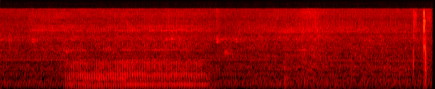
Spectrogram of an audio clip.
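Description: One loud, rattling, buzzing breath sound from a sleeping dog, then quieter breathing: snoring.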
